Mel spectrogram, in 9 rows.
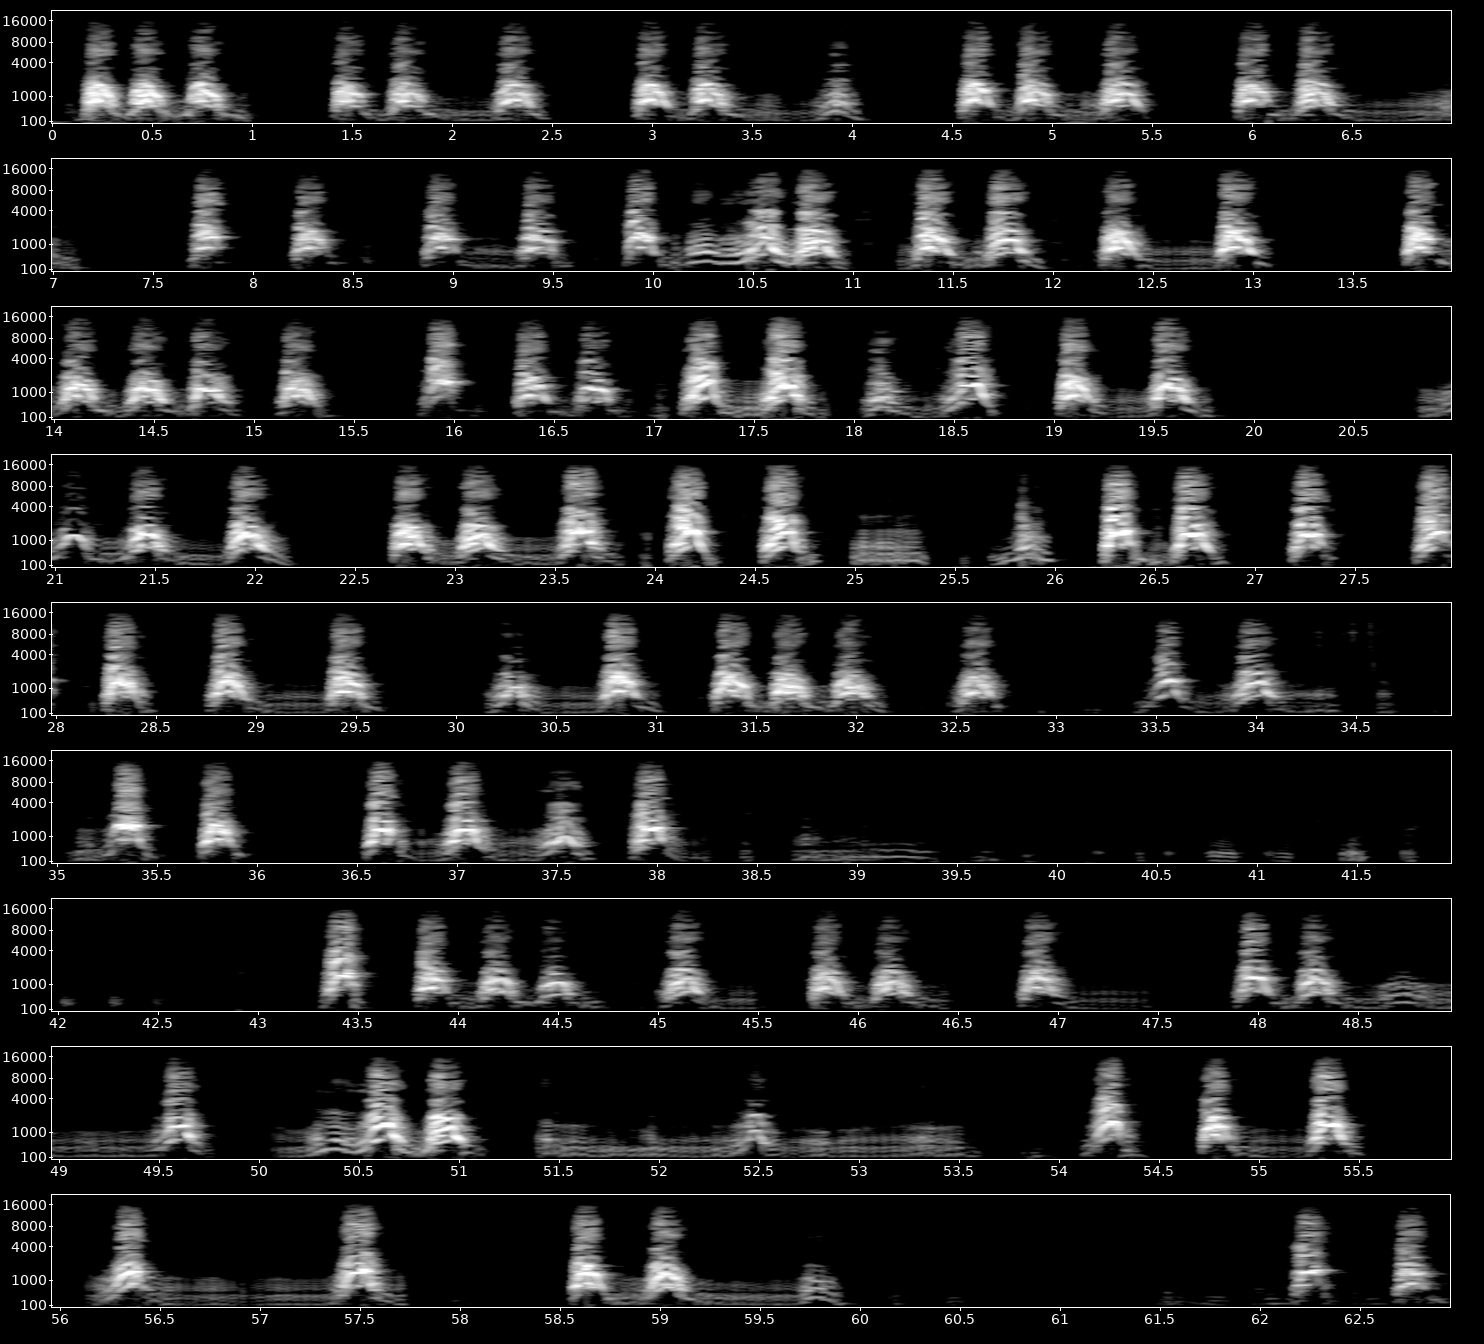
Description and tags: One of our small dogs barking in my home studio--recorded with AKG C391 microphone via digital mixer into Adobe Auditon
